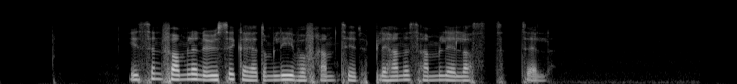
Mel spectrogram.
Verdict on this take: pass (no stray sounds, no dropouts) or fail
pass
